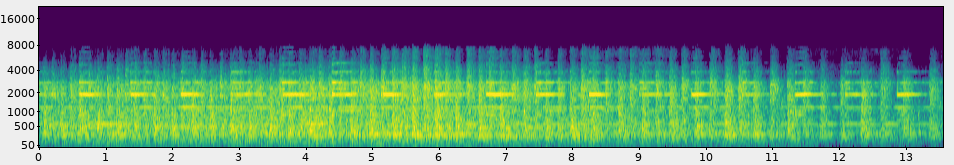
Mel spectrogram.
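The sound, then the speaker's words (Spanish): A train arriving at a railway station in a 1962 Western: steady loud rumbling with rhythmic clickety-clack of wheels on rails, overlaid by sustained high metallic tones, with no voices. “El tren se detiene.”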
